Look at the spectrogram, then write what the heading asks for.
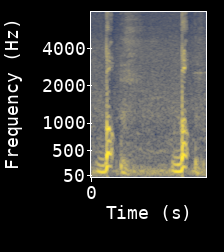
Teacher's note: it's very abrupt. It's not elongated at all. It's a very abrupt sound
